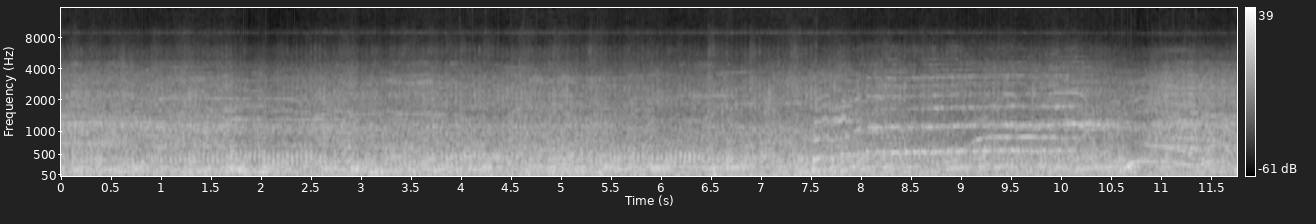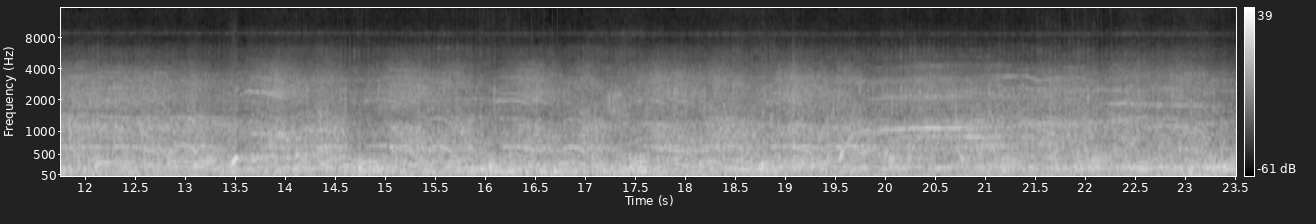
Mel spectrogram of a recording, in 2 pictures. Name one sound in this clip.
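A helicopter engine whines and its rotor thumps steadily close by.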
